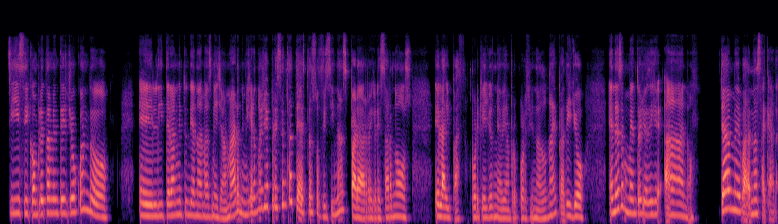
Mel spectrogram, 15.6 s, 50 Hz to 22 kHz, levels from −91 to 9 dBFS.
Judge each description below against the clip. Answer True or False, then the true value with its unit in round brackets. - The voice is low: False (210 Hz)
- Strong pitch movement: True (5.8 semitones)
